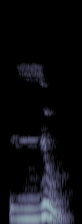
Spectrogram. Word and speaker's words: zoo: For example, if you pronounce Sue, es un nombre americano, como Susana, kind of, like in the American context. Different from zoo. Entonces, siempre que encuentren una Z al inicio, tiene que vibrar, porque si no la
